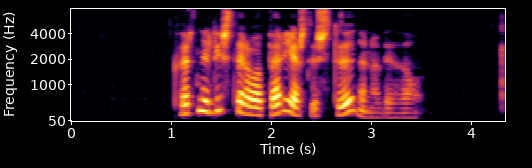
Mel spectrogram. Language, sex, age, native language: Icelandic, female, 50-59, Icelandic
